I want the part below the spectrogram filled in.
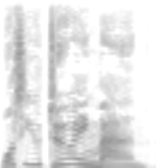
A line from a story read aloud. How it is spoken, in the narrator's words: cried Montgomery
